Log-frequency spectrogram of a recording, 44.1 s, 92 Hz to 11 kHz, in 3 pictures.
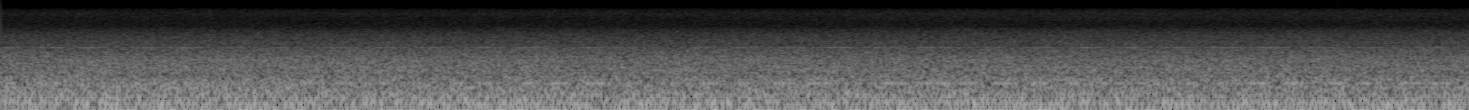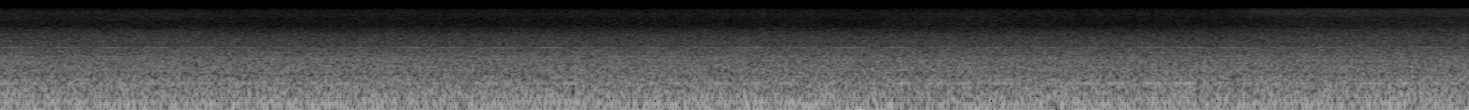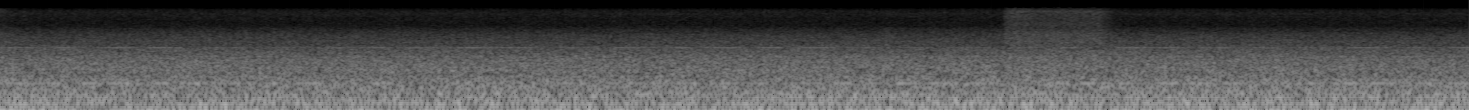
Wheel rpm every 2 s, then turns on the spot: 0, 0, 0, 0, 0, 0, 0, 0, 0, 0, 0, 0, 0, 0, 0, 0, 0, 0, 0, 0, 0, 0.
none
